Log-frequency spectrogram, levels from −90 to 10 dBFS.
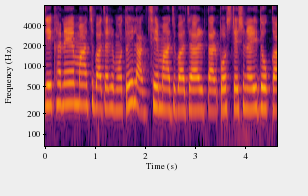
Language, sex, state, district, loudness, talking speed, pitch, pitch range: Bengali, female, Tripura, West Tripura, -15 LUFS, 130 wpm, 235 Hz, 230-265 Hz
